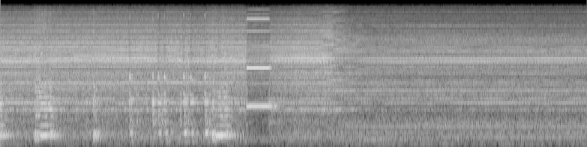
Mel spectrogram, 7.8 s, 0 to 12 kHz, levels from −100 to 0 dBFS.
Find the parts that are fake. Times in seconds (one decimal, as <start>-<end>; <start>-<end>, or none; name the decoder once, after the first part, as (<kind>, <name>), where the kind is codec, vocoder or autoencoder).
none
